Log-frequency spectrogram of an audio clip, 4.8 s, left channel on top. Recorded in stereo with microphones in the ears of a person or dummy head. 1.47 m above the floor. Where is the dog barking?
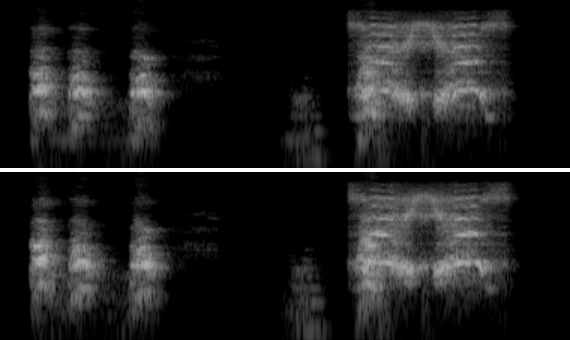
20° left (ahead or behind), 1.5 m.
